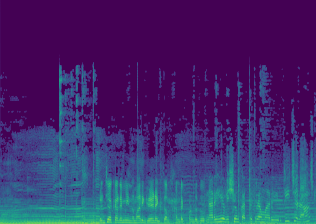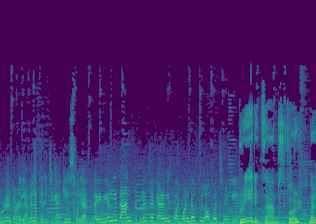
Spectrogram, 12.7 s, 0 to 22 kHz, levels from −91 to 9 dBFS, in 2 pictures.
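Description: Repeated buffer faults at 2.75 s and from 11.33 to 11.36 s. A roughly 11.6 ms segment (consistent with a 512-sample buffer) replays once, then twice, giving brief clicky stutters without losing audio.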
